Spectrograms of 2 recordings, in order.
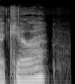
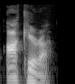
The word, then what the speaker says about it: Akira: Just so you know, I pronounce it the American way, Akira. – I know. That's not the way it's pronounced because it's from Japan. It's called Akira.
